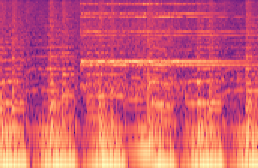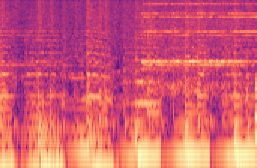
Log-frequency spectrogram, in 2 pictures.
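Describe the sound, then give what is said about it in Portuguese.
A telephone rings continuously and loudly, its ringing tone layered with a busy musical ringtone that has a steady beat and bright repeating tones, with no voices heard. “Liga o telefone aí. Põe pra tocar.”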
